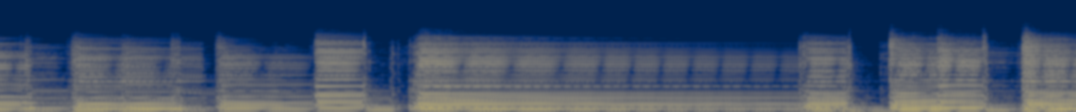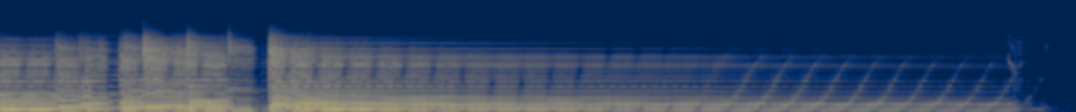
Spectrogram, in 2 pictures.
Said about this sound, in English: Experimenting with the mix control at higher levels can give some almost tremolo-like sounds.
